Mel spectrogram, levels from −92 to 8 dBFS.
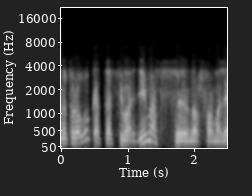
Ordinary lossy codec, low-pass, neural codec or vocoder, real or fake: Opus, 16 kbps; 7.2 kHz; none; real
